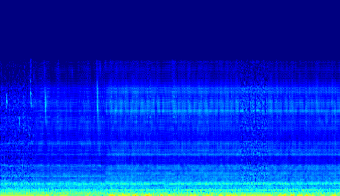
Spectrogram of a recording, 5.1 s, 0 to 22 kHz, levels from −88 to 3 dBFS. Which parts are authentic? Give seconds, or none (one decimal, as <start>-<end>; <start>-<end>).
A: 0.0-0.5; 3.6-4.0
